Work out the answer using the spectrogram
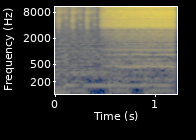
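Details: Homemade taser, 12 V supply, 555 oscillator driving a MOSFET that switches a relay into a transformer primary, neon lamp clamping output near 100-120 V: about a second of harsh, very high-pitched steady buzz with the button held, relay chattering fast, normal.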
